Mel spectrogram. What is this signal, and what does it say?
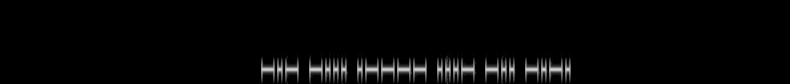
Morse code, heard as a keyed tone, about 31 wpm, 700 Hz. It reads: KB1VDC
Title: USA Call Signs - 6 Characters - Repeated 3x - 30wpm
